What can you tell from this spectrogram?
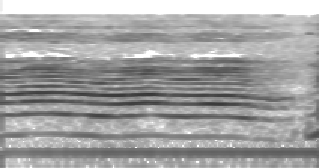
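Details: Siberian Husky howling in a drawn-out, steady tone lasting about two seconds, its pitch wavering slightly before fading at the end, apparently indoors while its owner scolds it over pizza crusts.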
